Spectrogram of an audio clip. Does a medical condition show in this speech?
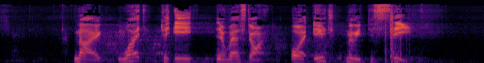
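Yes: Down syndrome; diagnosed at birth; giving talk at Spring q conference with wife Christy; host urges listeners to listen closely.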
